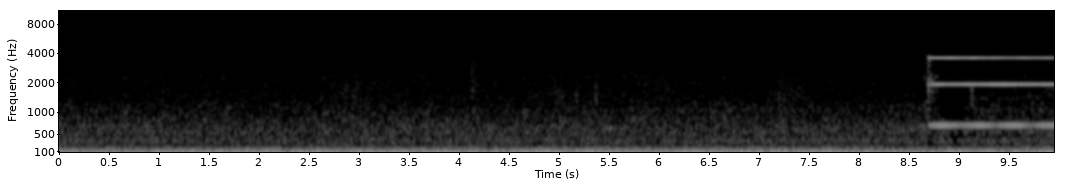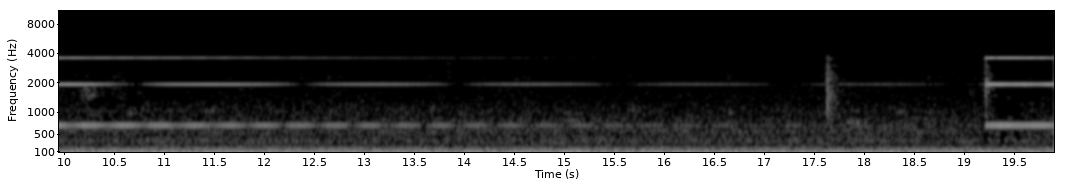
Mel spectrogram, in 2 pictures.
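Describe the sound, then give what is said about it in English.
A meditation gong rings with a long, steady, sustained tone, struck once and then twice more in quick succession near the end, three strikes in all to close a meditation, over a low constant background hum. No one speaks. “Going to ring the gong 3 times.”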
